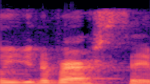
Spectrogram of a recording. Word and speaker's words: university: Now even though university begins with a vowel, it's not got the vowel sound at the beginning, so it should be a university.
